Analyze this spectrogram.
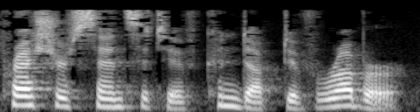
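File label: "pressure-sensitive conductive rubber", English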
